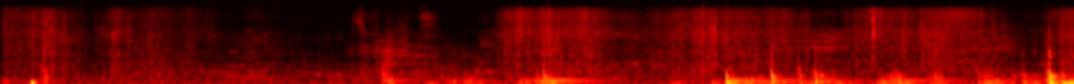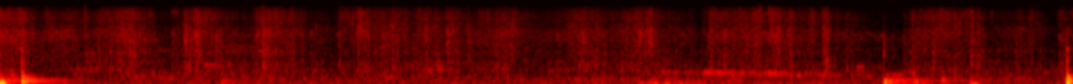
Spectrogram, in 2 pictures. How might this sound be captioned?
sonicsnaps fantine,lylou,louise,mallet
france, sonicsnaps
